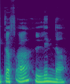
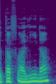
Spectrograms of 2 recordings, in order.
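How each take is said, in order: First: Taf'alinna with the nn doubled and held long; heavy noon emphasis. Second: Said in the usual way. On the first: Shown as a demonstration. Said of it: "heavy emphasis will be". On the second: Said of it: "is the original".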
